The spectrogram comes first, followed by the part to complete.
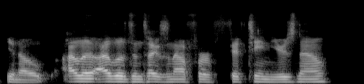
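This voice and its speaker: A man's voice: medium pitch, flat delivery, normal speed, a bit bright. A man with an Upper Midwest accent, ranting bluntly on a casual sports podcast. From Wisconsin, US Midwest. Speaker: podcast co-host.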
